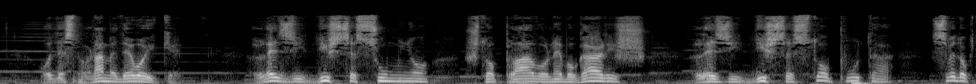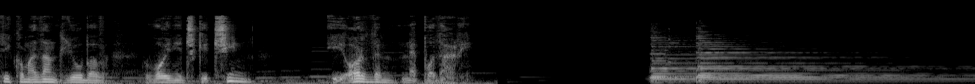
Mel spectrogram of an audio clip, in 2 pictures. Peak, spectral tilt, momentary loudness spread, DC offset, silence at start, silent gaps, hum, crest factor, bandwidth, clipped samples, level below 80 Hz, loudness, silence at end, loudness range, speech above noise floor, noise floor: -4 dBFS; -4.5 dB/octave; 19 LU; under 0.1%; 0 s; 16.07-16.14 s; none; 20 dB; 10.5 kHz; under 0.1%; -40 dBFS; -23 LUFS; 0.8 s; 16 LU; 64 dB; -86 dBFS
